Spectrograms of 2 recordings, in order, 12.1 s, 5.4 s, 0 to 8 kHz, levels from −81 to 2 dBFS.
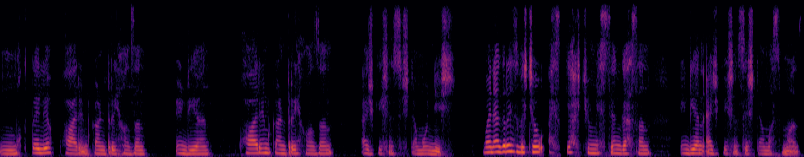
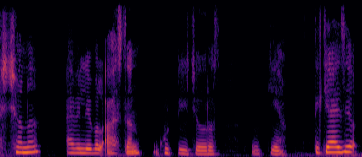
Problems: background sounds at intervals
